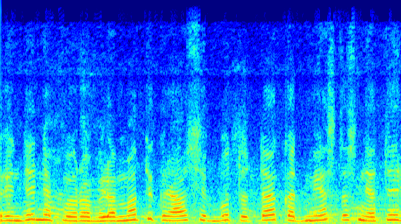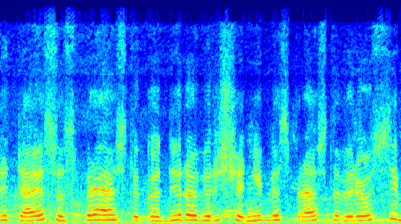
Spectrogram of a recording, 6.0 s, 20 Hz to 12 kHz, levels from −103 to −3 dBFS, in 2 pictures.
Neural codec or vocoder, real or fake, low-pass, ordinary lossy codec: vocoder, 44.1 kHz, 128 mel bands every 512 samples, BigVGAN v2; fake; 10.8 kHz; Opus, 24 kbps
